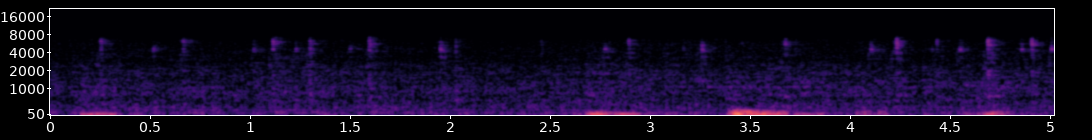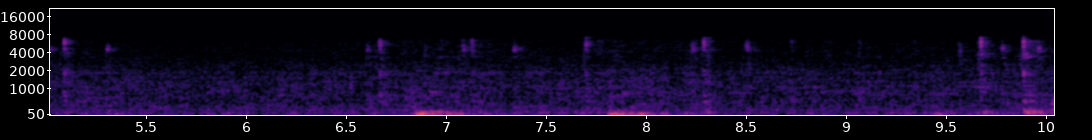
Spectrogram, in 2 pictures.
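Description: Faint clicks and taps of a stylus writing on a tablet, over near silence. There are a few soft low thumps, the loudest about three and a half seconds in.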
